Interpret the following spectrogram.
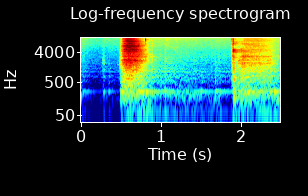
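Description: A person's short sigh, a breath out into the microphone about half a second in, with a second, softer breath starting near the end; otherwise near silence.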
